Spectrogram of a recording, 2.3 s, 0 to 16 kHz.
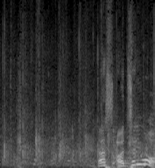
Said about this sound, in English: I'll accept the sentiment. I'm not going to accept the round of applause. I'll tell you what, I'll accept that. Because I'll tell you what, I've done comedy for about 15 years. That's the first time I've ever had an applause break.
